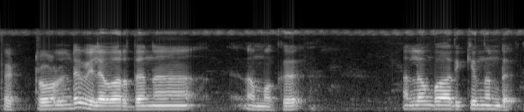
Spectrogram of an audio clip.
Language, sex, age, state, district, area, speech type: Malayalam, male, 30-45, Kerala, Malappuram, rural, spontaneous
